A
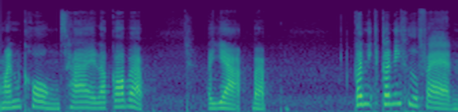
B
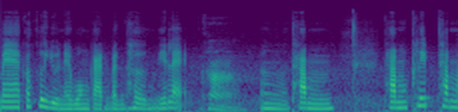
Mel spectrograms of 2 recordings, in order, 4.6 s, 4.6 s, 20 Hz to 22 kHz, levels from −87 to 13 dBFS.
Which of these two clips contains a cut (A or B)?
A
